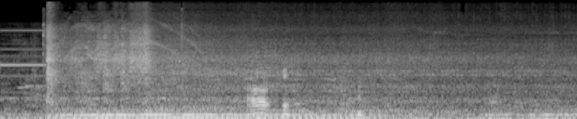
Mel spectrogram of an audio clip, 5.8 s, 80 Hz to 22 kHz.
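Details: Mitsubishi Xpander, clutch pressed, after a no-crank no-start traced to a loose wiring connection and a faulty starter relay, battery at 12.6 V: starter cranks briefly, then catches and settles into a steady, even idle; starts normally now.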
